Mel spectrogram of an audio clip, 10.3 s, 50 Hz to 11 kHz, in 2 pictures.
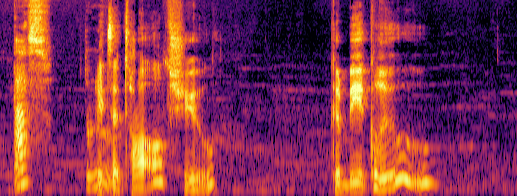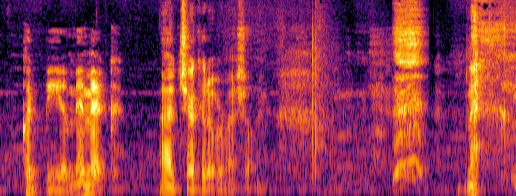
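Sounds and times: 
speech: 0.1 - 2.3, 3.3 - 4.4, 5.4 - 8.1, 9.8 - 10.1
voiced gasp: 9.0 - 9.5.

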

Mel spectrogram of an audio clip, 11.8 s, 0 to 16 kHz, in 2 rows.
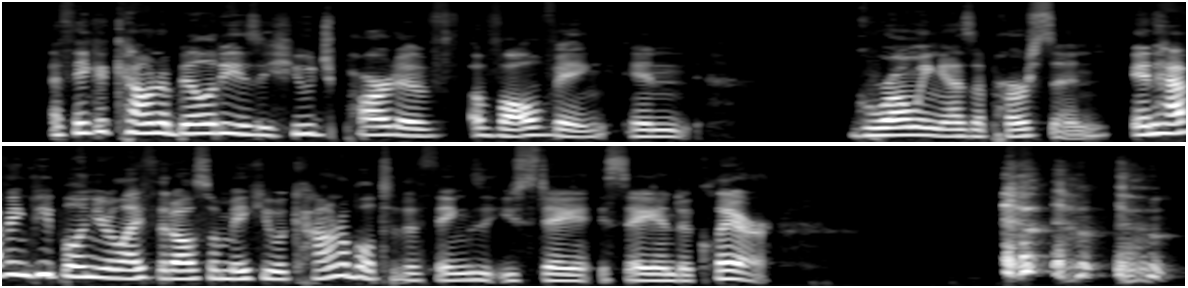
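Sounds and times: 
speech: 0.2 - 3.6, 4.2 - 9.9
person coughing harshly: 10.9 - 11.8.

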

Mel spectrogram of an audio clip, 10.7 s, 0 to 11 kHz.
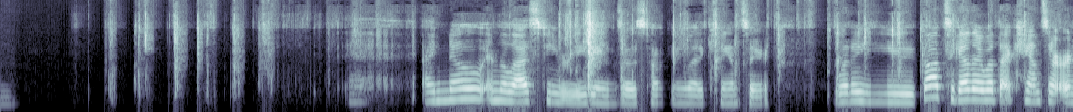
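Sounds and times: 
tarot cards being shuffled: 1.0 - 4.2, 5.2 - 10.4
speech: 4.2 - 10.7.

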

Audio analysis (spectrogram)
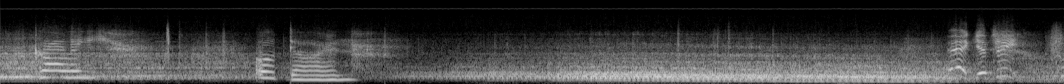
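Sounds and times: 
bus engine revving and pulling away: 0.0 - 10.6
speech: 2.6 - 3.8, 9.7 - 10.6.

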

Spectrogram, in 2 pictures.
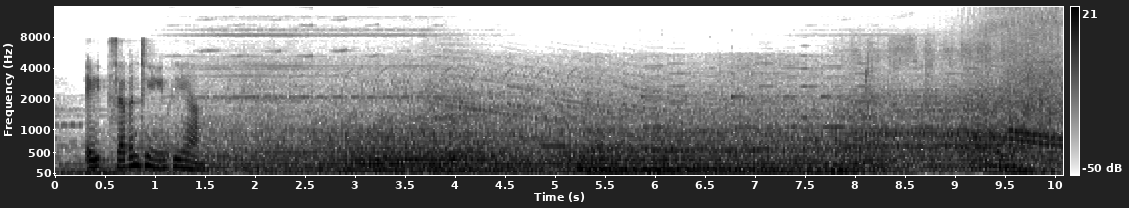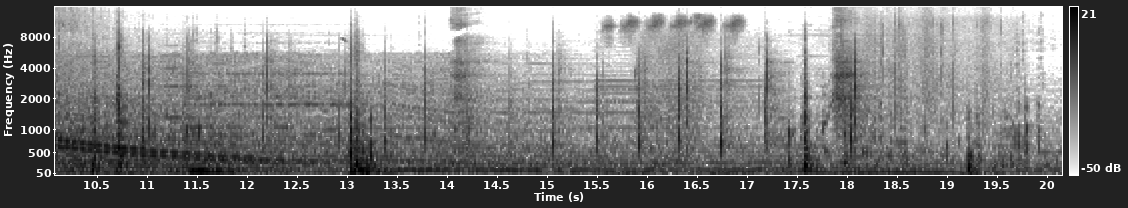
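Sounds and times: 
speech: 0.3 - 1.8
road traffic roar at an expressway rest stop: 1.4 - 20.1
vehicles rumbling past at an expressway rest stop: 1.6 - 20.1
vehicle speeding by with a descending whine: 1.9 - 17.3.

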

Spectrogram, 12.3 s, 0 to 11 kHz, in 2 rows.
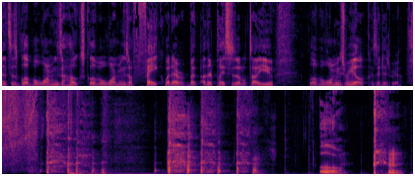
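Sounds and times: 
speech: 0.0 - 7.9, 10.9 - 11.4, 12.0 - 12.3
person coughing: 6.7 - 10.2, 11.7 - 12.3.

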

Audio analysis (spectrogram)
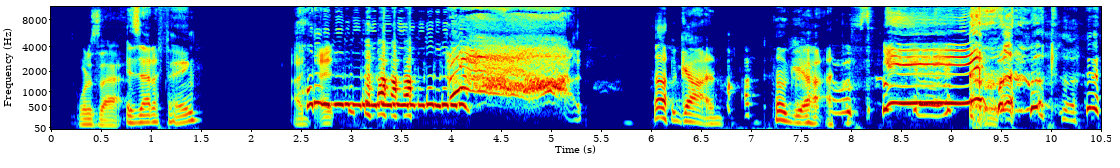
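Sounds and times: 
speech: 0.3 - 1.6, 2.4 - 4.4, 5.2 - 10.4
playful vocal whoops and squeals: 2.4 - 5.4, 8.3 - 9.5
laughter: 2.5 - 4.0, 6.8 - 10.4.

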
